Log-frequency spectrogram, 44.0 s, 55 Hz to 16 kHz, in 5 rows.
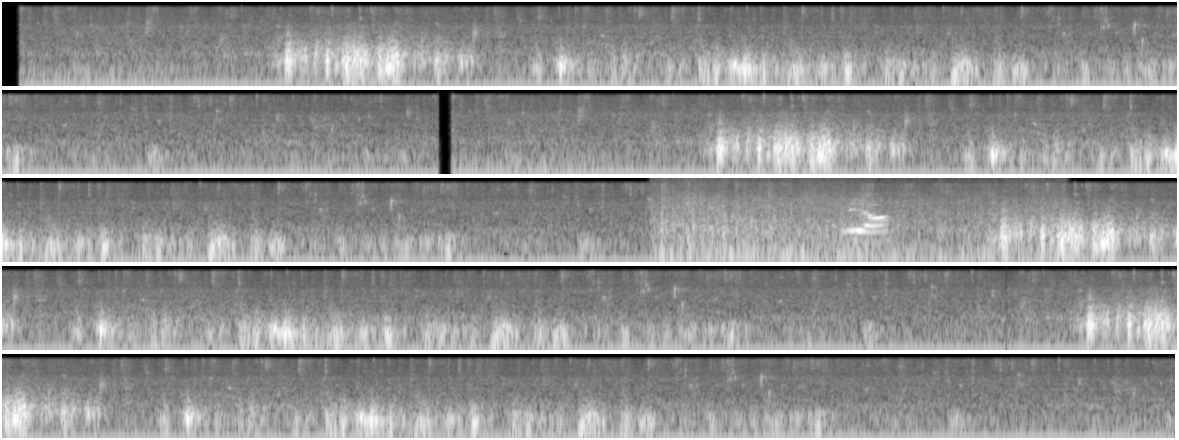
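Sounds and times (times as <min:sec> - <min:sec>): rain on a tent: 0:00.2 - 0:44.0
thunder rolling: 0:22.5 - 0:25.8.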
